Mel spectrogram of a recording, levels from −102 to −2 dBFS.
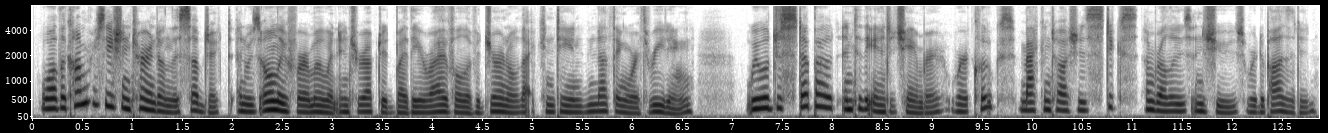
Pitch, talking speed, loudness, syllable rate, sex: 200 Hz, 195 wpm, -18 LUFS, 6.1 syllables/s, female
